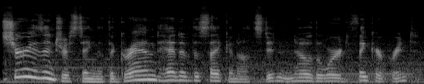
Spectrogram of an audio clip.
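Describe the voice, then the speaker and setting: A woman's voice: low voice, big pitch swings, a little fast, music in the background. A woman giving wry, casual commentary as she streams a game.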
